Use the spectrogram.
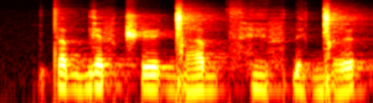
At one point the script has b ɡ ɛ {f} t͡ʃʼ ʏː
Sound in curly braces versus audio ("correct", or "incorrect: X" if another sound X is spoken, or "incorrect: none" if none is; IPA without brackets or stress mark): correct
